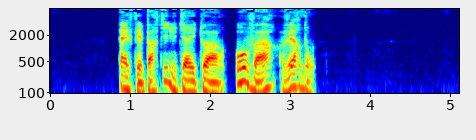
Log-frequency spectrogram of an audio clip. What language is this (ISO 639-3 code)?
fra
